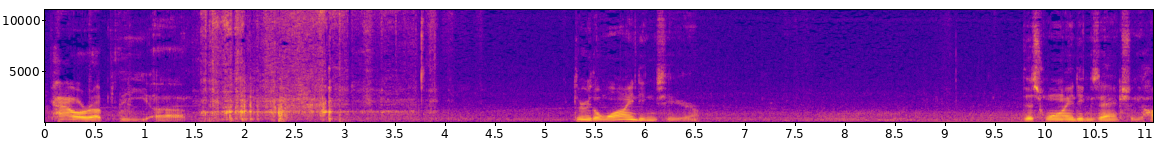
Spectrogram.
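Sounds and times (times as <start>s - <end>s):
paper rustling: 0.7s - 4.1s.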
